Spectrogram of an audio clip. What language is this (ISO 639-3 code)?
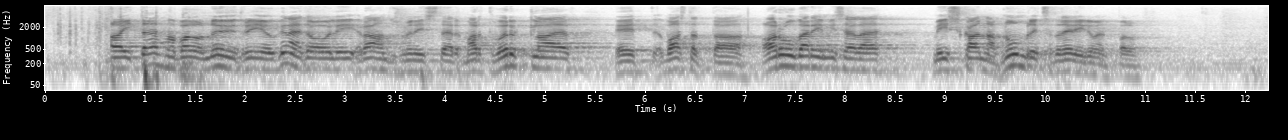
est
